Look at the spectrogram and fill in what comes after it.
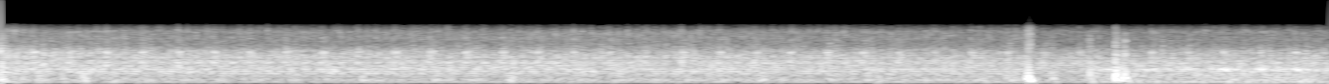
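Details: Honda CR-V engine at idle with a faint, regular light tapping over a steady idle; internal engine knock, cause not pinned down.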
